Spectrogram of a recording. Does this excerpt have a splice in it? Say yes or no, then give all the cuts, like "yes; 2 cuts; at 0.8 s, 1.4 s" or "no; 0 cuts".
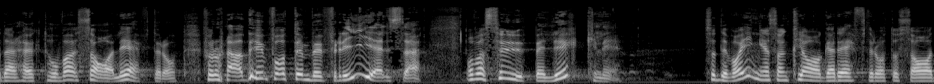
no; 0 cuts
